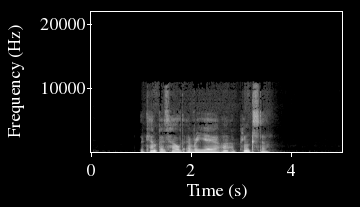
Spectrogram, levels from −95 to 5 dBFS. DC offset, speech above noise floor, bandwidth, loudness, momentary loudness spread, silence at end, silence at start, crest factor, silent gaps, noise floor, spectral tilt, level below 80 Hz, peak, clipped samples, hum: under 0.1%; 68 dB; 11.5 kHz; -21 LUFS; 8 LU; 1.5 s; 1 s; 20 dB; none; -89 dBFS; -6 dB/octave; -60 dBFS; -4 dBFS; under 0.1%; none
